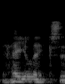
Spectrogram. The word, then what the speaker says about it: Halex: Is it Halex? Am I pronouncing that correctly? – Yes.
